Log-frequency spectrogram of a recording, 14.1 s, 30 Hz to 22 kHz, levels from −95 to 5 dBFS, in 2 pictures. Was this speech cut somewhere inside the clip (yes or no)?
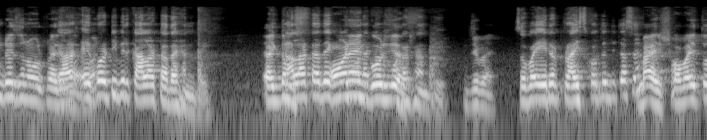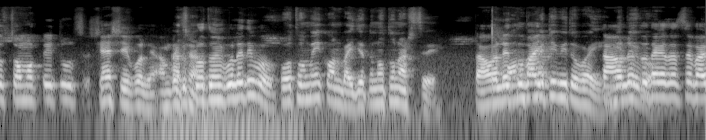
no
